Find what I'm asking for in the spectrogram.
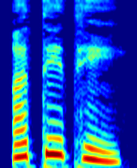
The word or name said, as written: ಅತೀತ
